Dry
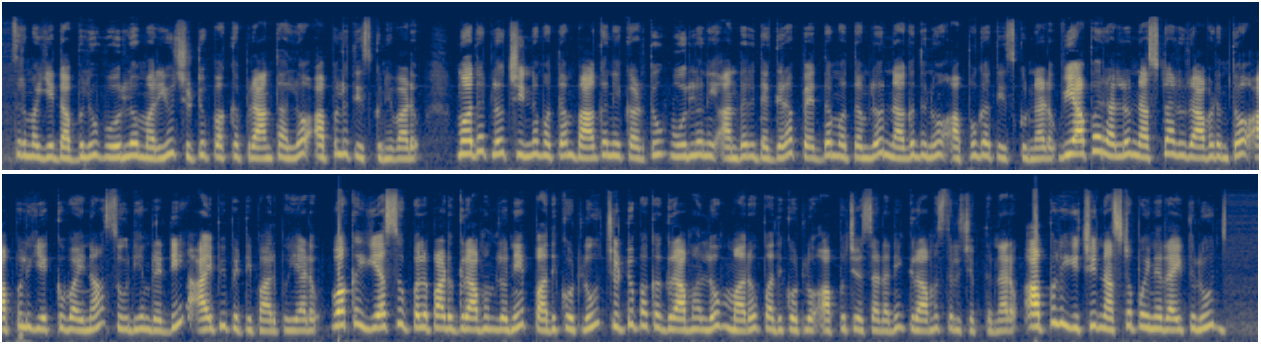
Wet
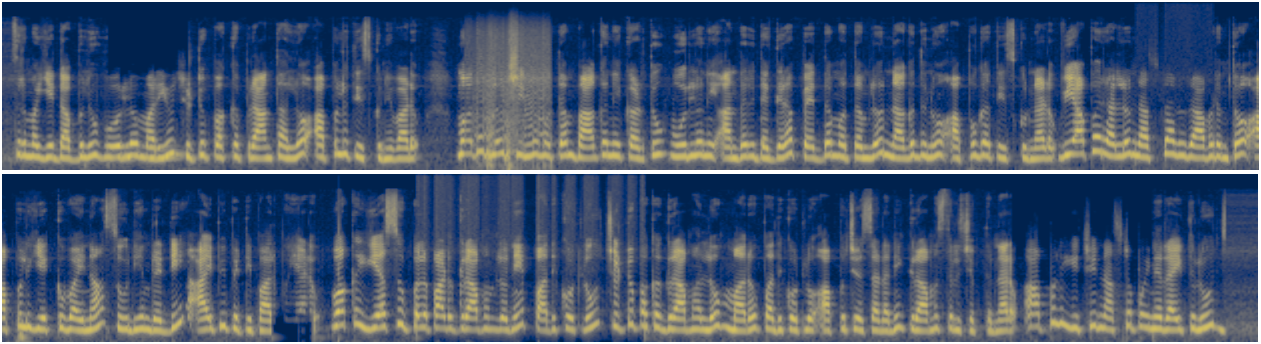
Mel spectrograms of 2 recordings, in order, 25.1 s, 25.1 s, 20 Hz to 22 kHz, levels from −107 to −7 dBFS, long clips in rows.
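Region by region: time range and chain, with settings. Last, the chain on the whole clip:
0:01.05–0:01.87: Butterworth low-pass 3,100 Hz + mains-hum notches 60/120/180/240/300/360/420/480 Hz
0:04.62–0:05.49: linear delta modulator 64 kbit/s, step −32 dBFS + parametric band 350 Hz +5.5 dB 1.8 octaves + downward compressor 16 to 1, threshold −31 dBFS
0:11.33–0:12.11: low-pass filter 1,000 Hz + bit-depth reduction 12 bits, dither none
0:15.26–0:15.68: Butterworth high-pass 850 Hz 48 dB per octave + downward compressor 3 to 1, threshold −44 dBFS
0:16.71–0:18.99: one scale factor per block 7 bits + high-pass filter 320 Hz + parametric band 420 Hz −5 dB 0.93 octaves
0:22.65–0:24.07: low-pass filter 1,600 Hz + downward compressor 8 to 1, threshold −32 dBFS
whole clip: thirty-one-band graphic EQ 100 Hz +11 dB, 2,000 Hz −7 dB, 4,000 Hz +9 dB; downward compressor 4 to 1, threshold −28 dBFS; level +5 dB

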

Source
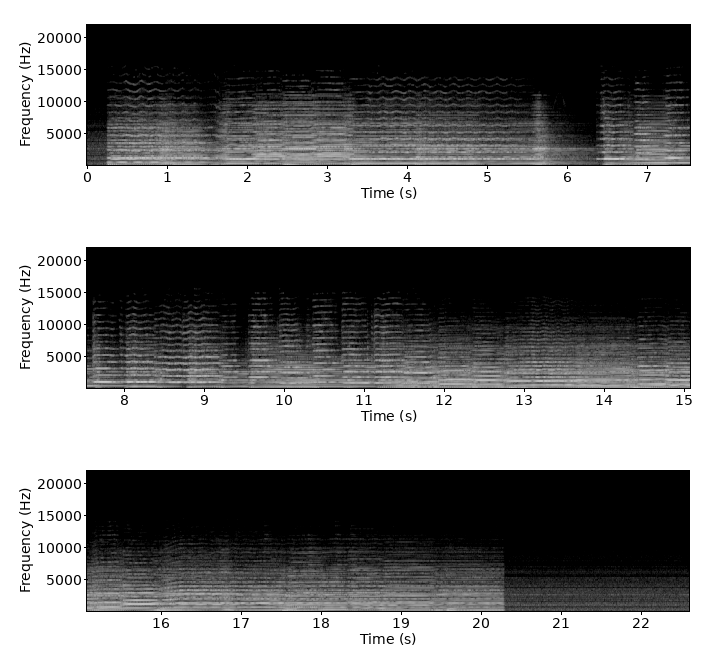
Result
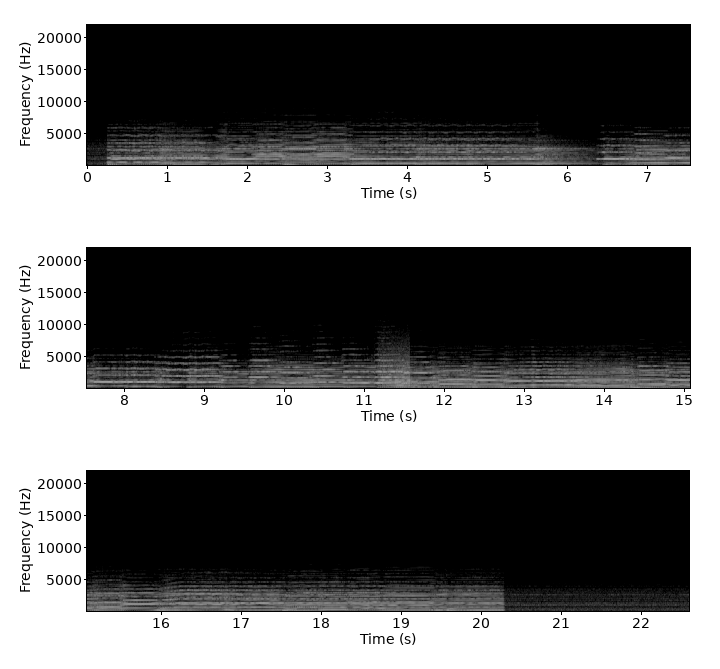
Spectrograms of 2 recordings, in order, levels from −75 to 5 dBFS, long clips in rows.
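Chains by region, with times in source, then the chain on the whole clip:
0:05.63–0:08.59: low-pass filter 4,200 Hz + feedback echo at a low word length 89 ms, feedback 80%, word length 7 bits, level −12 dB
0:11.16–0:11.57: high-pass filter 260 Hz 24 dB per octave + leveller curve on the samples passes 5
whole clip: low-pass filter 3,000 Hz 12 dB per octave; brickwall limiter −15.5 dBFS; parametric band 67 Hz −8.5 dB 0.82 octaves; level −8.5 dB

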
